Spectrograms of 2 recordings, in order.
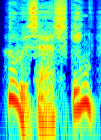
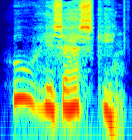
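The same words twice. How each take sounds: First: Higher, rising impatient question; sharper demand. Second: Higher, slow imperious question; imperious demand. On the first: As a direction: ask again, impatient. Carpathia repeats angrily. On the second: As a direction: demand it slowly, high. Carpathia demands. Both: A narrator's reading.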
